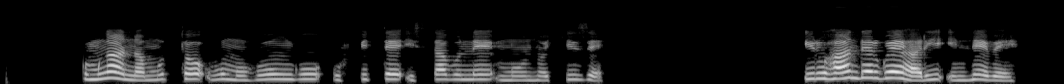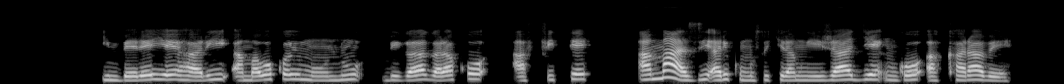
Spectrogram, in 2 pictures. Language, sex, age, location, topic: Kinyarwanda, female, 18-24, Huye, health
